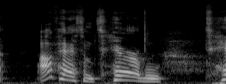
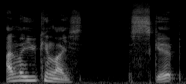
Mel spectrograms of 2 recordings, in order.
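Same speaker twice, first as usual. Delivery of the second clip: normal talking voice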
